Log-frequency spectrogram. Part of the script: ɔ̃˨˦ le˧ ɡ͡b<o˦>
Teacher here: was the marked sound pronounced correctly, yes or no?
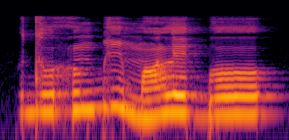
yes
